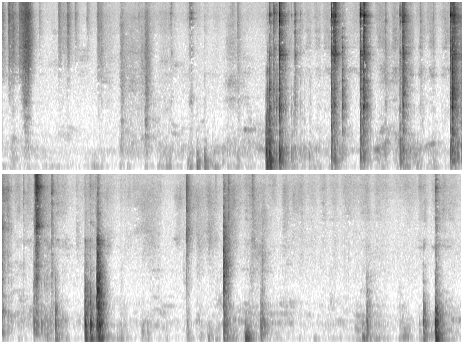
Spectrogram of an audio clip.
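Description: Wooden rolling pin rolling out thin pastry dough on a marble worktop. There is a run of sharp knocks, about two a second, from about five seconds in until about fifteen, and one more knock near the end.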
